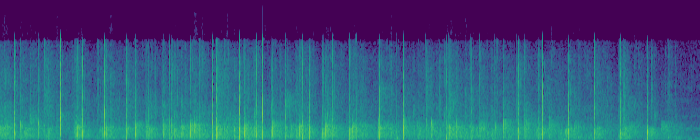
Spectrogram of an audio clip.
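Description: An audience at a school board presentation applauds the teachers and parents, crisp individual claps from a modest crowd, steady and fairly close, lasting several seconds.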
